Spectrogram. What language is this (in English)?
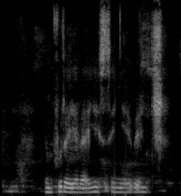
Kinyarwanda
